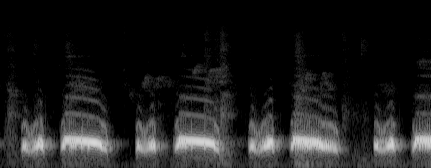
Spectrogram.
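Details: Spotted dove calling to excite kept decoy doves and males, recorded cleanly: soft hollow coos in paired phrases, a brief quavering note then a drawn-out falling one, repeated four times at a steady pace.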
